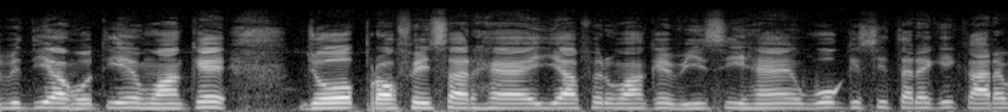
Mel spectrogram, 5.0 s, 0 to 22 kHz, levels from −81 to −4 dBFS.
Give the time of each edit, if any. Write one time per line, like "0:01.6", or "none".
none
